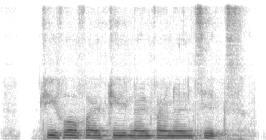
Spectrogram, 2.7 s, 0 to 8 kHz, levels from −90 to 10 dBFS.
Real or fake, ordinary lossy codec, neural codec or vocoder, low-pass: fake; none; codec, 16 kHz, 4.8 kbps, FACodec; none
